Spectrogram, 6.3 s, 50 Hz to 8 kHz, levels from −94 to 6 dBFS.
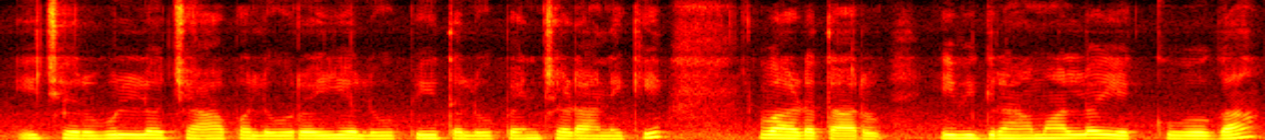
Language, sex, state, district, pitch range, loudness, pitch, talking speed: Telugu, female, Andhra Pradesh, Krishna, 170-185 Hz, -17 LUFS, 175 Hz, 105 wpm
